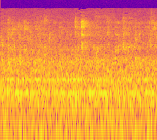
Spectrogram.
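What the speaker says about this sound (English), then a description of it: "pouring the chicken broth in there. It's got an interesting stream going on." Chicken broth pours into a pot of soup in a home kitchen, giving a brief, continuous splashing liquid rush heard up close without pause.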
